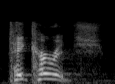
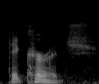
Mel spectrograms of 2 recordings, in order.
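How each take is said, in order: First: Ringing call. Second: Hushed. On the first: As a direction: call take courage across the water. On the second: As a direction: take courage much softer and lower, hushed. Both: Acted.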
